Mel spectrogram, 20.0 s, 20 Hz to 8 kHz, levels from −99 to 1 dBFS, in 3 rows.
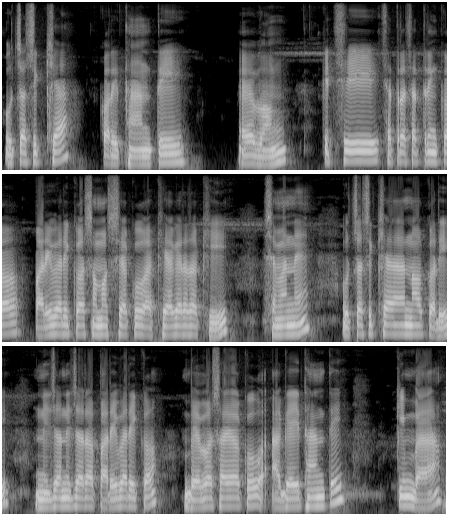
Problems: background sounds at intervals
